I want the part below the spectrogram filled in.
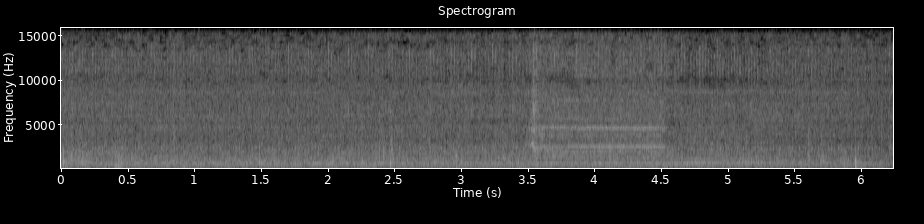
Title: Strange noise when the wheels turn all the way left or right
